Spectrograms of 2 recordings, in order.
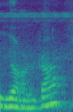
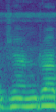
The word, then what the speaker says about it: genre: कि what is literary जॉनरा in English literature. कुछ लोग इस वर्ड को जॉनर भी पढ़ते हैं, कुछ इसको जॉनरा भी पढ़ते हैं, लेकिन the word is जॉनरा जॉनरा।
